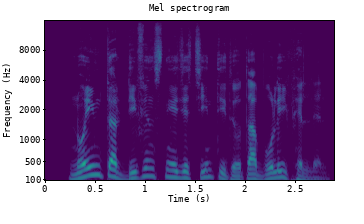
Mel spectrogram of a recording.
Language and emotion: Bengali, neutral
